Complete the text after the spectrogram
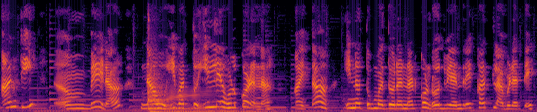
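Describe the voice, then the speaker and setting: A performer voicing a calm young woman guiding others through a forest in a cartoon, patient and reassuring. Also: extremely high pitch, rapid-fire, exaggerated voice. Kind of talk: cartoon voice acting. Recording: music playing behind.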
